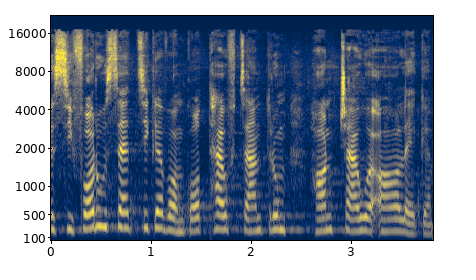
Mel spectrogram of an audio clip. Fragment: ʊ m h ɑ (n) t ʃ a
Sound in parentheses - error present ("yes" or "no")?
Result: no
